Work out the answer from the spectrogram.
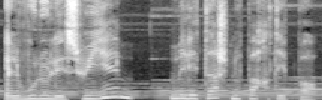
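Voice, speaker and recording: A woman reading a fairy tale aloud in an expressive, dramatic storytelling manner. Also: fairly high pitch, normal speed. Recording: music playing behind.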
